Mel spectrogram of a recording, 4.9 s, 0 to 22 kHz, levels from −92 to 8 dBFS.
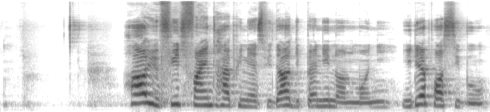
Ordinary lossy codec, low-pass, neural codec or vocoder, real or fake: none; none; vocoder, 48 kHz, 128 mel bands, Vocos; fake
